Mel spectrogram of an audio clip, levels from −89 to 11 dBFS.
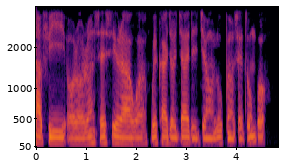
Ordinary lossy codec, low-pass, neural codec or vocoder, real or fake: none; 3.6 kHz; none; real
